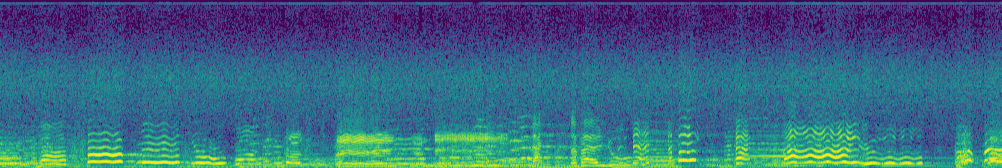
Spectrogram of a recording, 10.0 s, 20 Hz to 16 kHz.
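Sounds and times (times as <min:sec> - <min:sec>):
instrumental accompaniment: 0:00.0 - 0:10.0
operatic singing with vibrato: 0:00.0 - 0:10.0.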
